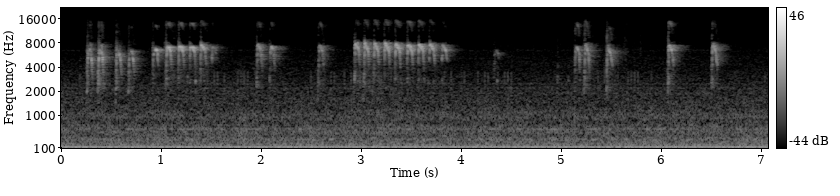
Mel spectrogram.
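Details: White wagtail fledgling receiving food from its parent, two days before independence. It gives two bursts of fast pulsing high trills near one and three seconds, with scattered single chirps between, over a low hum.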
